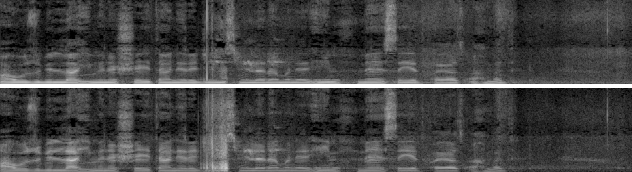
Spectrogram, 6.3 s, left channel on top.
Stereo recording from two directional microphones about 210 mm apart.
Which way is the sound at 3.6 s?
25° right (ahead or behind).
